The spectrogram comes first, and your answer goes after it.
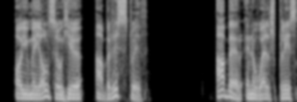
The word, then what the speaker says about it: Aberystwyth: Aberystwyth. Aberystwyth. Or you may also hear Aberystwyth.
